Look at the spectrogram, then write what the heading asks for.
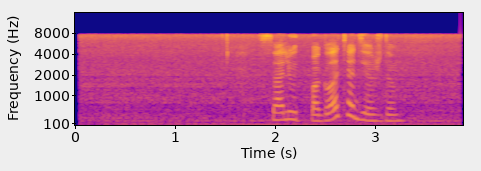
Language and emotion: Russian, positive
